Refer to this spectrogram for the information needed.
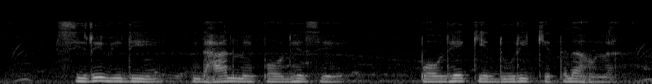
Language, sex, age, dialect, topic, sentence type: Bhojpuri, male, 18-24, Northern, agriculture, question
